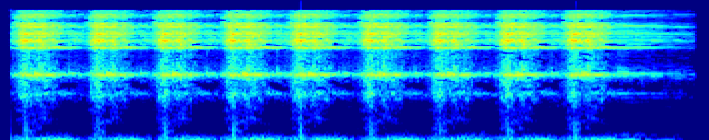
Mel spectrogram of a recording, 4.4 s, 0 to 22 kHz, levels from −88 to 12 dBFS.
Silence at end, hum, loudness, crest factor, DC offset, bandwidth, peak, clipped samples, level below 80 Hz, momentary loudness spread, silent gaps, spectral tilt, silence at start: 0.15 s; none; -13 LUFS; 18 dB; under 0.1%; 16 kHz; 0 dBFS; under 0.1%; -58 dBFS; 2 LU; none; 6.5 dB/octave; 0.05 s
